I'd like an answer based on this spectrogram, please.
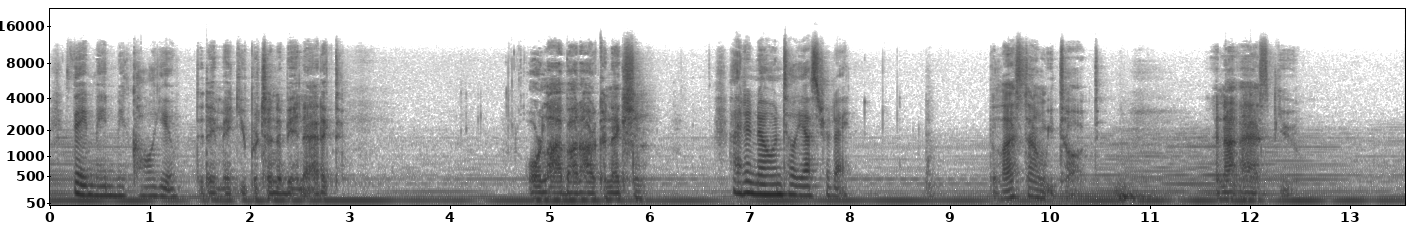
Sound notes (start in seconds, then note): none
